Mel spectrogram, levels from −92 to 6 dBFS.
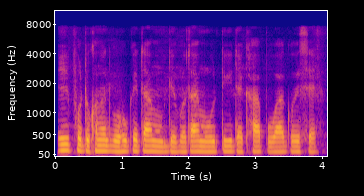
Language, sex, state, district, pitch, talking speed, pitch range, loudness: Assamese, male, Assam, Sonitpur, 115 Hz, 115 wpm, 115-125 Hz, -15 LUFS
